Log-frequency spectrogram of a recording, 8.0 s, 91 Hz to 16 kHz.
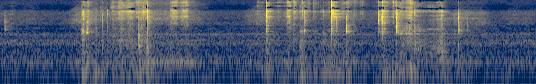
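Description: Metal clicks and scrapes as a stainless door knob is slid onto and pulled off the spindle of a heavy-duty Grade 1 cylindrical door lock, with the sharpest clicks about halfway through.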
